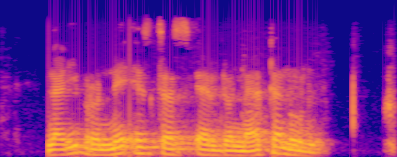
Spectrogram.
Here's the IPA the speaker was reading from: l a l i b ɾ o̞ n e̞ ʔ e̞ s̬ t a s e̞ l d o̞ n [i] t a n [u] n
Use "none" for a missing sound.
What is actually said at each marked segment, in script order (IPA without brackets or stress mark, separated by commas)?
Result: a, u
